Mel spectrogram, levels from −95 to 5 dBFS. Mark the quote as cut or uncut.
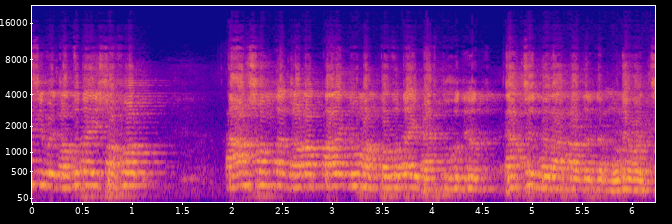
uncut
